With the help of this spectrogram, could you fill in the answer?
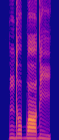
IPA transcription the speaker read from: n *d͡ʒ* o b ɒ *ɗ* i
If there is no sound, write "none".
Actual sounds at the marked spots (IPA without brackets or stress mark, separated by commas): d, ɗ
